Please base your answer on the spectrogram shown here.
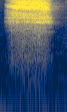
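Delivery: loud, forceful shushing hiss; sharp, noisy "shh"; urgent shush. A narrator's reading. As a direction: hush someone screaming. Carl hushes the shrieking Raven.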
